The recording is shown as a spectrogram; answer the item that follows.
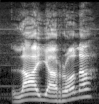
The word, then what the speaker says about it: La Llorona: So I gotta pronounce that correctly. Take it back. La Llorona.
